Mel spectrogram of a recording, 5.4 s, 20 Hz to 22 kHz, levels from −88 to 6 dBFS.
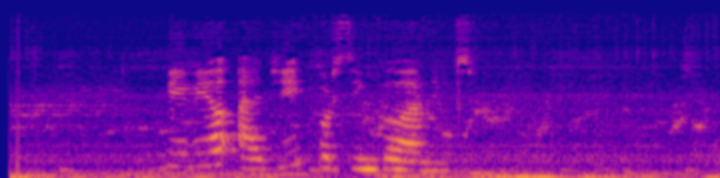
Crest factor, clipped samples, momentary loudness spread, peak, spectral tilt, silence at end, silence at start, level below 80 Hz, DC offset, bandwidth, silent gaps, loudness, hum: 16 dB; under 0.1%; 18 LU; -10 dBFS; -5.5 dB/octave; 0 s; 0.05 s; -32 dBFS; under 0.1%; 14.5 kHz; none; -27 LUFS; none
